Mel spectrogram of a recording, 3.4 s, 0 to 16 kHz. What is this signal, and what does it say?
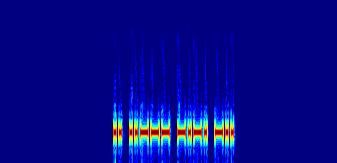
Morse code, heard as a keyed tone, about 46 wpm, 690 Hz. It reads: I2CD
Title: DXCC-100 Call Signs - 4 Characters - 45wpm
